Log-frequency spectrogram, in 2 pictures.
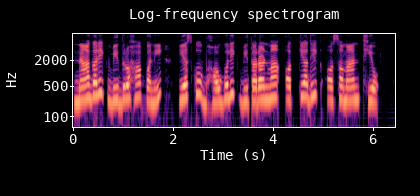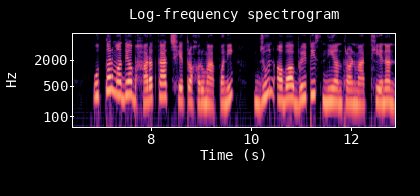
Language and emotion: Nepali, neutral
